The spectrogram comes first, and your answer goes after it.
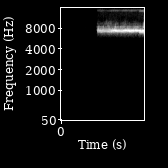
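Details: A single high, steady trill from a marsh cricket starts abruptly after half a second of silence, recorded in Puntigam, Austria, on 4 June 2022.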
